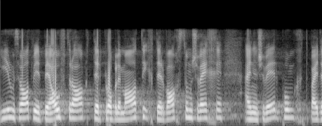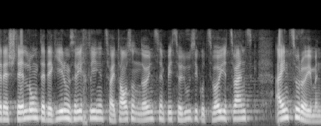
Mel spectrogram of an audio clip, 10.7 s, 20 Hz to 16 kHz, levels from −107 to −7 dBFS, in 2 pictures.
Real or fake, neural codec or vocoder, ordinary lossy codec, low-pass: real; none; none; 7.2 kHz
